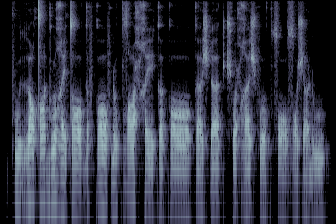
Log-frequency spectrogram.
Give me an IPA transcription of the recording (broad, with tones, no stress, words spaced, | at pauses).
pʰu˧˩ ro˧˥˧tˤu˧˥˧ɡu˧˥˧ ʁe˧˩tɔː˧˩ɡɐ˧˩f kɔː˧˥˧fɳo˧˥˧kzˤʌː˧˥˧ħχeː˧˩ kʌ˧˩kɔː˧˩ kɐː˧˩ʃɗɐː˧˥˧kt͡ʃʰo˧˥˧ħ ʁɐː˧˥˧ʃfoː˧˩ksˤoː˧˩ zˤo˧˩ʃʌː˧˩ ɳu˧˥˧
